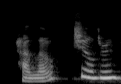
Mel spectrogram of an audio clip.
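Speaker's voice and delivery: sugary sweet, very high voice. Reading a story aloud, someone arrives and greets the children in a sweet voice. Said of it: "said someone in a sweet voice".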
